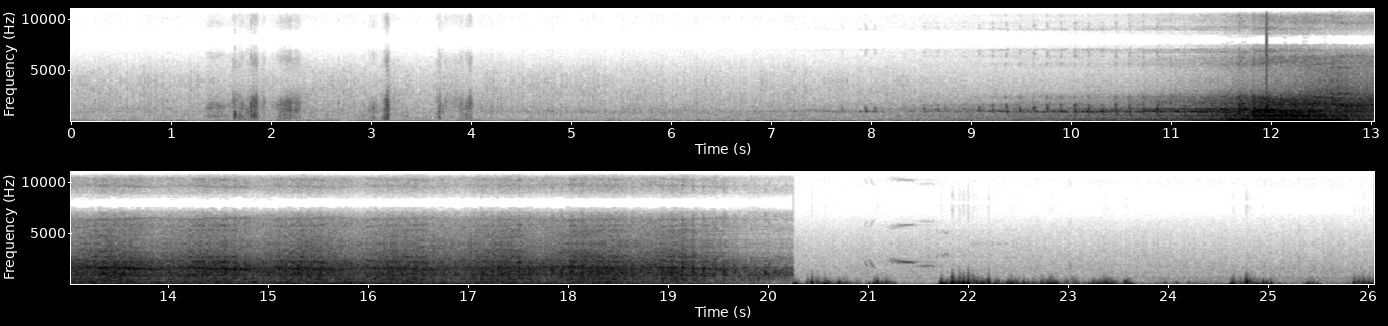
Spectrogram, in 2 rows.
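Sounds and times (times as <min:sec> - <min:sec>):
wheels rushing on rails: 0:04.6 - 0:20.3
passenger train passing at speed: 0:05.6 - 0:20.3.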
